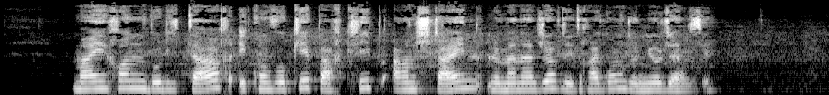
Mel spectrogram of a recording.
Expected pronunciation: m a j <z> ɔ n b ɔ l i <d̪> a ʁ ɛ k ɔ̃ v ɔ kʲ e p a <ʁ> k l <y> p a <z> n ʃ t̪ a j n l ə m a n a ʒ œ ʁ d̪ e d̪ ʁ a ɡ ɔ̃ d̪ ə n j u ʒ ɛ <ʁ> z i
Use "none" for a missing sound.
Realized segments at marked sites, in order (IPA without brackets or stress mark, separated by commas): ʁ, t̪, ʁ, i, ʁ, ʁ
